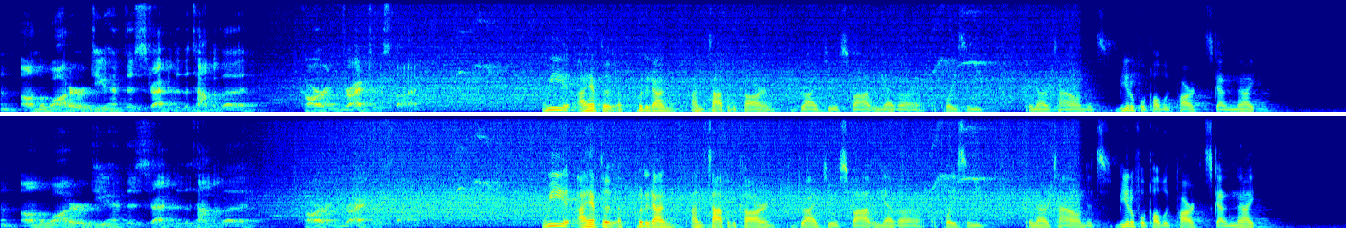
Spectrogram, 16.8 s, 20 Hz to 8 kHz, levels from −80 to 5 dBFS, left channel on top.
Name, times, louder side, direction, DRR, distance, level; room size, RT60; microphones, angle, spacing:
voice 1, 0.0-3.1 3.7-5.3, left 2 dB, 40° left, 2 dB, 7.2 m, -34 dB
sound 1, 2.8-13.5, right 5 dB, 40° right, 2.5 m, -40 dB
voice 2, 6.8-11.6 11.8-12.3 12.9-15.7, right 4 dB, 85° right, 15 dB, 1.2 m, -28 dB
25.0 x 21.0 x 9.8 m, 0.65 s
head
